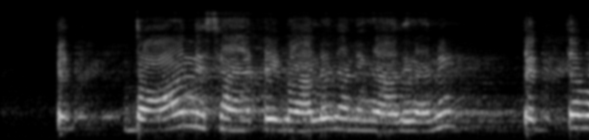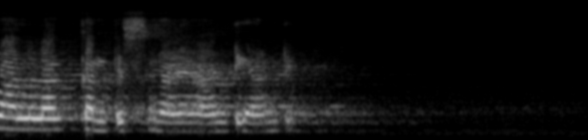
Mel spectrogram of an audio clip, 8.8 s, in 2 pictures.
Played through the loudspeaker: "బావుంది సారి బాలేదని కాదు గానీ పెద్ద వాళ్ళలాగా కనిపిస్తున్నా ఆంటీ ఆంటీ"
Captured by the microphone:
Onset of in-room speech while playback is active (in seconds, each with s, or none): none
